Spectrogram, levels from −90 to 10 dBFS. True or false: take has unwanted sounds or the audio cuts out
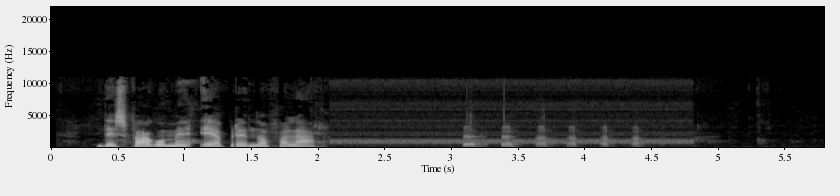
true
